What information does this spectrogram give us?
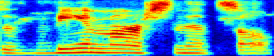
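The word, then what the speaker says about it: Wiener Schnitzel: it really good the vener snle vener snle place I tried saying it with a W and my mom goes no it's German it's VOR snitel so I don't know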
